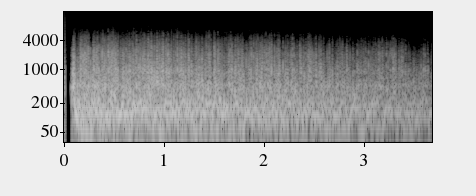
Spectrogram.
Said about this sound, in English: 87 ships take positions 3 miles off Bikini to suffer the shattering impact of the 5th atomic bomb. Here will be tested the capacity of modern armament to withstand the crushing shock of compressed water traveling 1 mile per second.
